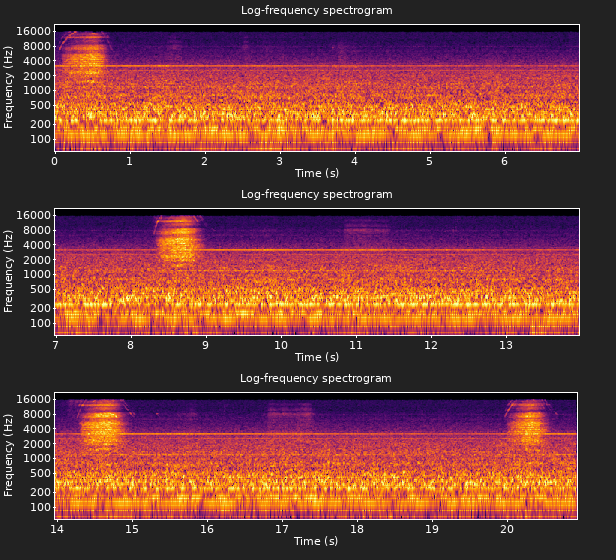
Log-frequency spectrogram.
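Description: A man breathes in slowly and deeply, close to a microphone.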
